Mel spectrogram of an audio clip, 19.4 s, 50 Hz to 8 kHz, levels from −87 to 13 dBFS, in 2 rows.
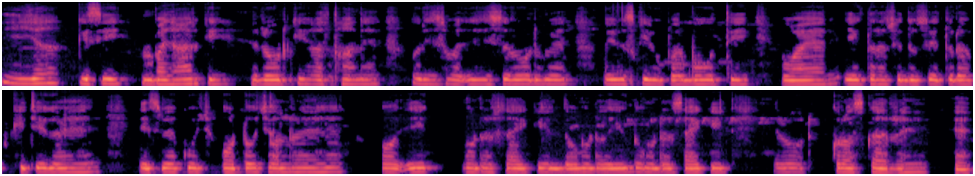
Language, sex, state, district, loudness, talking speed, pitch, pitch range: Hindi, male, Uttar Pradesh, Etah, -24 LUFS, 135 wpm, 140 Hz, 135-150 Hz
